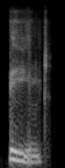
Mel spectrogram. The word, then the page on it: heald: Indian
